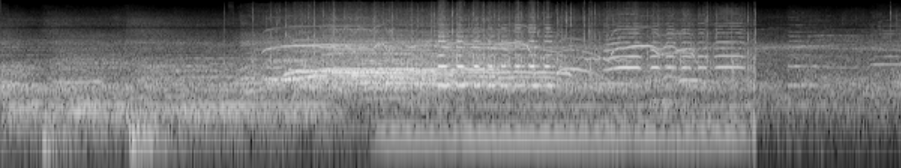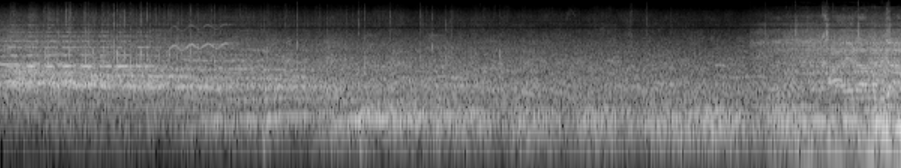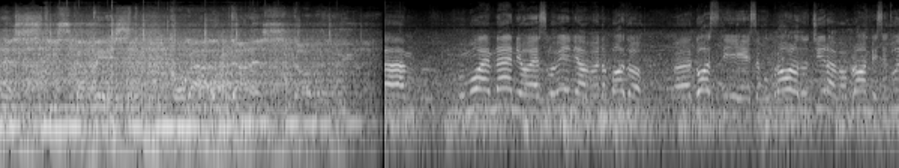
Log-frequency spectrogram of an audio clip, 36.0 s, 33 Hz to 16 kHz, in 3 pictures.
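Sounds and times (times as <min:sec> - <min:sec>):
crowd singing and cheering: 0:00.0 - 0:30.2
music: 0:00.0 - 0:36.0
crowd murmur: 0:14.7 - 0:28.9.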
